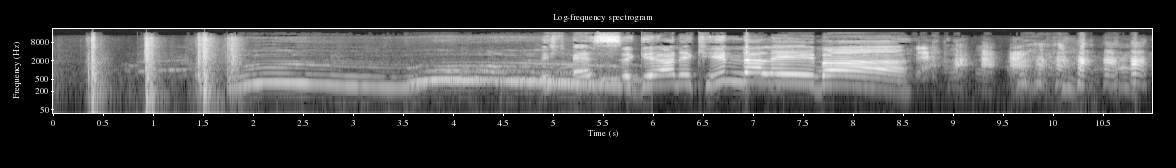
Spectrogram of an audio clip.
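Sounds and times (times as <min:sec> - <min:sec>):
heavy door thuds: 0:00.3 - 0:01.8
long drawn-out groaning tone: 0:01.9 - 0:06.3
speech: 0:05.9 - 0:08.8
laughter: 0:08.7 - 0:10.9.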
